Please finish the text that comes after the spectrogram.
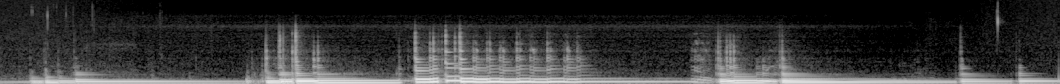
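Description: A bass line for a song is played on a different guitar, with slow, deep, sustained notes in a gritty, effected tone and brief pauses between phrases. It is heard alone, fairly loud, with no talking.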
